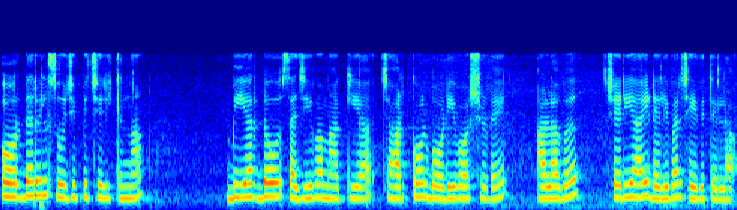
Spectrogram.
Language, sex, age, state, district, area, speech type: Malayalam, female, 18-30, Kerala, Thiruvananthapuram, rural, read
